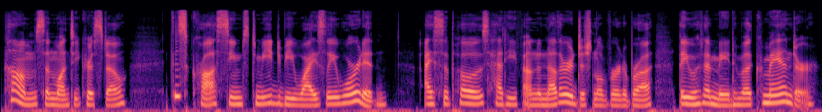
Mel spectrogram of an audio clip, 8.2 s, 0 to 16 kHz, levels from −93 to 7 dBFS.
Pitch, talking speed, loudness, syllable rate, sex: 185 Hz, 205 wpm, -18 LUFS, 6.4 syllables/s, female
